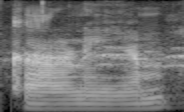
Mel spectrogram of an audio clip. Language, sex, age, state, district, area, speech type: Sanskrit, male, 18-30, Telangana, Karimnagar, urban, spontaneous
